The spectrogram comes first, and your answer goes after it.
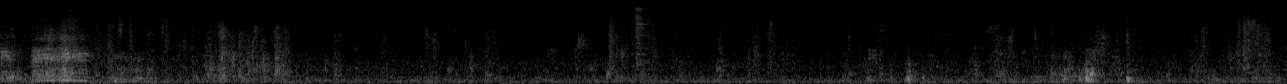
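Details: A Brittany puppy in crate training gives a sharp high whine near the start. Only faint scattered squeaks and rustling follow, with a man's voice and room hum in the background.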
